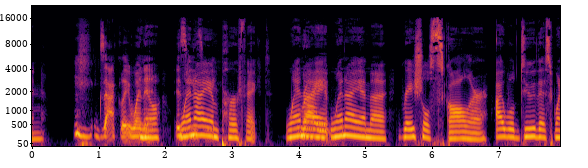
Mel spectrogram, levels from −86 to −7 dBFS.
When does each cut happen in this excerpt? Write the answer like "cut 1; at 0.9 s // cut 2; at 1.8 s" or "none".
cut 1; at 3.7 s // cut 2; at 5.4 s // cut 3; at 6.9 s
